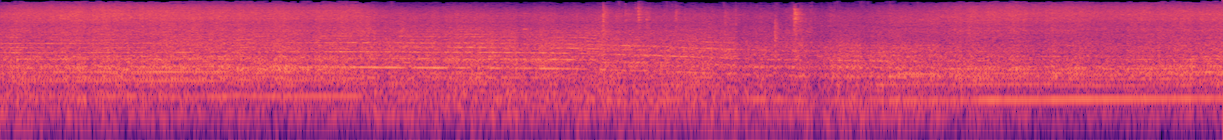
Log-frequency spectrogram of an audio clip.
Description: Cars racing at accelerated speeds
